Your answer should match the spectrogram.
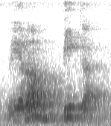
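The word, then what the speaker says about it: لِرَبِّكَ: Selanjutnya ada kata lirabbika, lirabbika, sama halnya dengan tasdid yang ada di huruf-huruf lain, termasuk huruf ba. Ba bertasdid juga cara membacanya ditekan, lirabbika.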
